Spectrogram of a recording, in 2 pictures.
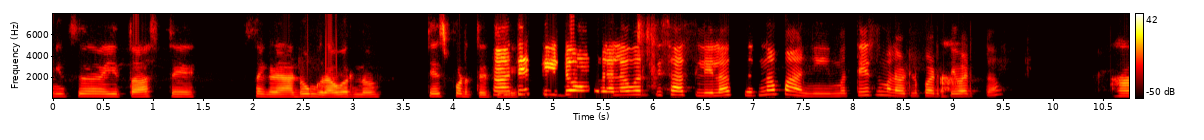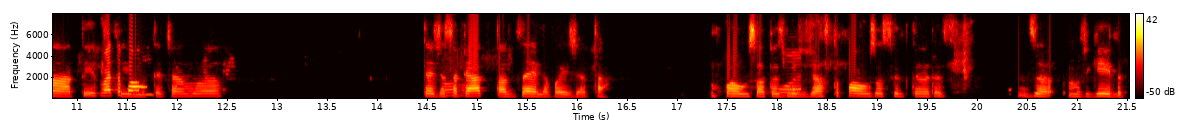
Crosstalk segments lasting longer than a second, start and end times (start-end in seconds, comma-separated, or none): none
